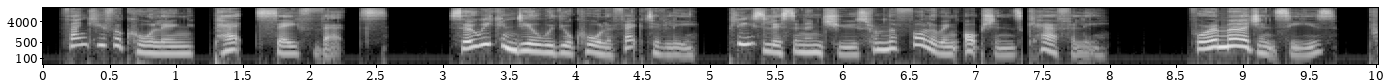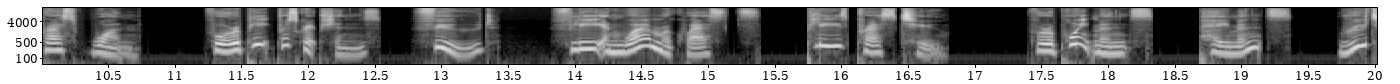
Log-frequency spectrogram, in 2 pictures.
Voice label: English British IVR; voice actors

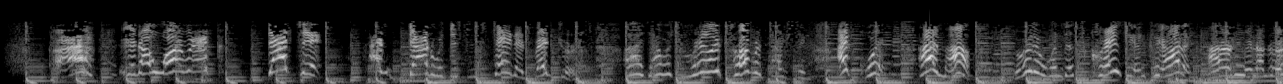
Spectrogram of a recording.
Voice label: english american animation

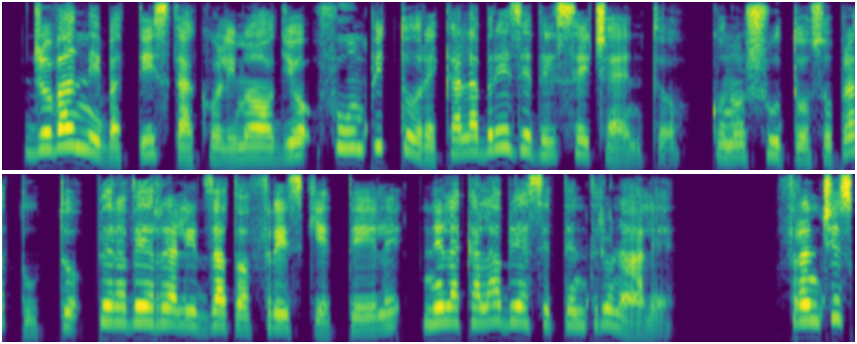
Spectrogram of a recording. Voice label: italian audio guides

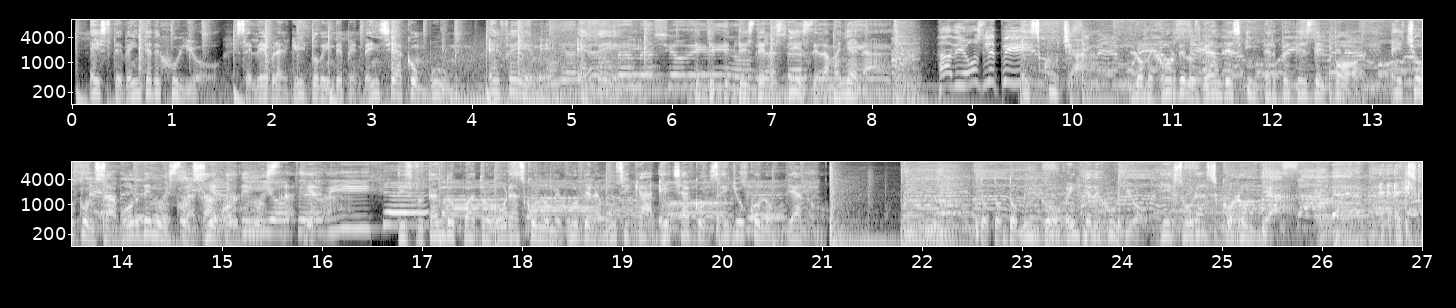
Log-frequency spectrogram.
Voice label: spanish latin american radio imaging

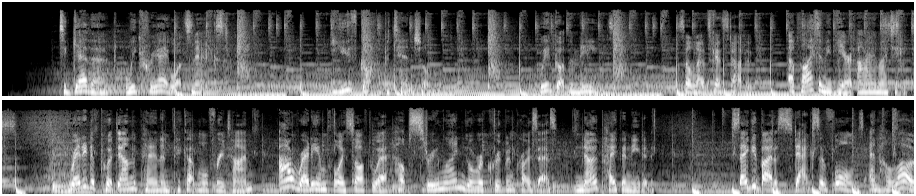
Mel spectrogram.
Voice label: English Australian commercial

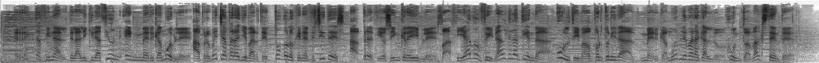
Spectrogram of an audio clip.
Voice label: Spanish corporate videos

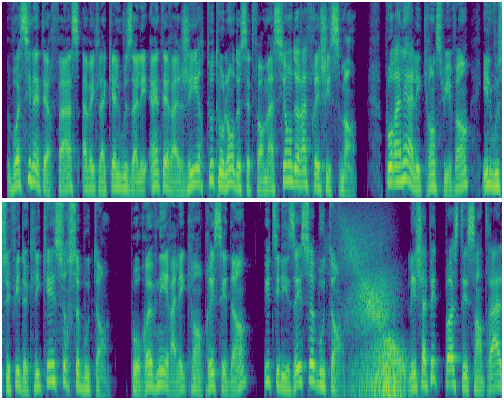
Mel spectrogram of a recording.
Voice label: french canadian e learning

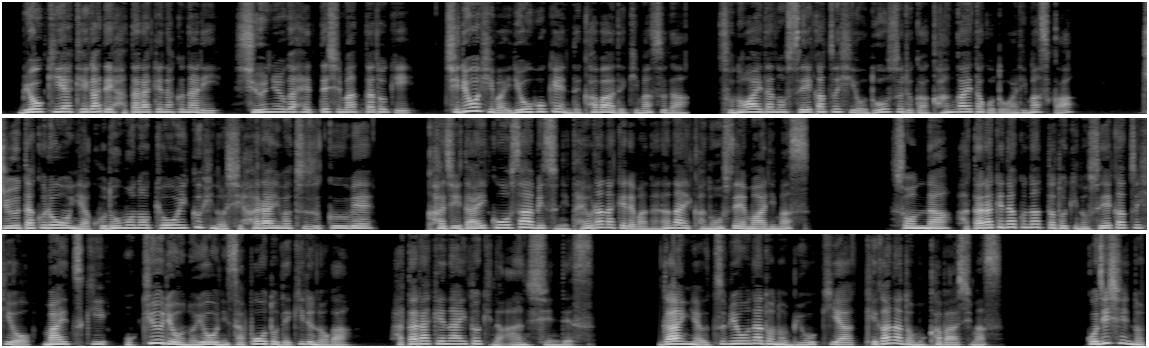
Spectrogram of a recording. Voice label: japanese audiobooks

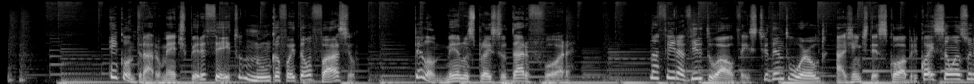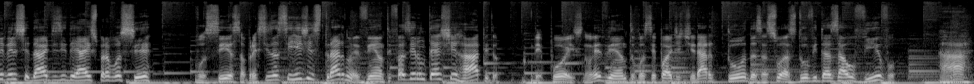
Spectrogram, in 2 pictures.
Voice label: portuguese brazilian explainer videos

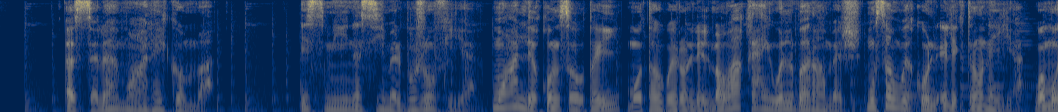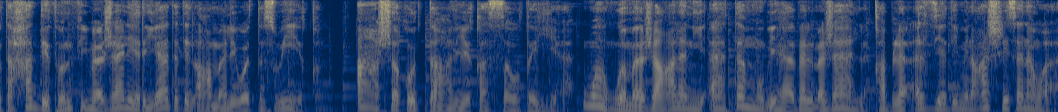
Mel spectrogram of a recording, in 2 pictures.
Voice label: arabic commercial

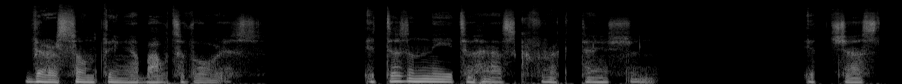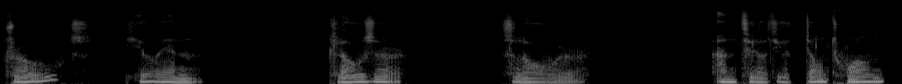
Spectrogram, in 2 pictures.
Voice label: english narration

